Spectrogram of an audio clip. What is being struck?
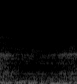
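Nothing is struck.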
